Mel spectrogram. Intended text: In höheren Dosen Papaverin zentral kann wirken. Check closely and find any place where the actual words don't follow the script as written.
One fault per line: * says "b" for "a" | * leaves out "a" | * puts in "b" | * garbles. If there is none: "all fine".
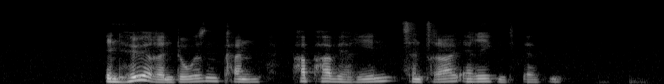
* puts in "kann"
* says "erregend" for "kann"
